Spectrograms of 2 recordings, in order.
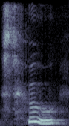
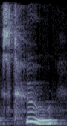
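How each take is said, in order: Both takes have the same delivery.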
